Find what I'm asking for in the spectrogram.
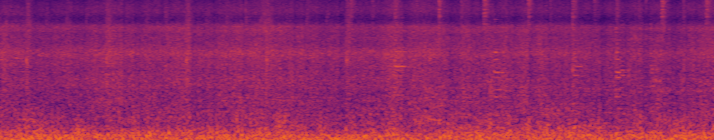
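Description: Strong wind buffets an outdoor microphone during a paragliding outing, a loud constant roar with gusty rumble and no talk.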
